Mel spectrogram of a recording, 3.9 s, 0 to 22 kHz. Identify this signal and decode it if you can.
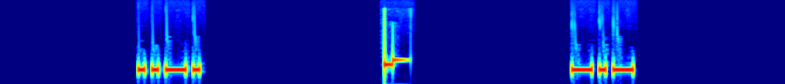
Morse code, heard as a keyed tone, about 36 wpm, 700 Hz. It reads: F K
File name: Single-Letter-Number-35wpm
